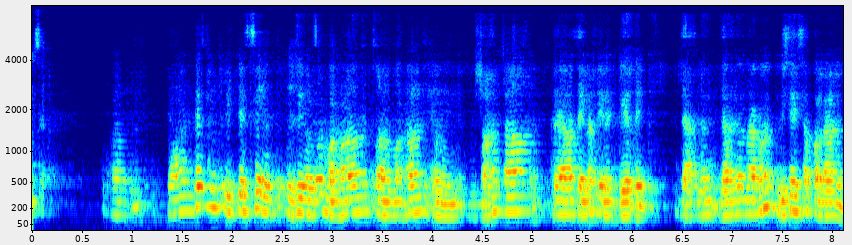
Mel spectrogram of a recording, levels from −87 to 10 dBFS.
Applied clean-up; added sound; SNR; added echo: neural mask model DeepFilterNet 3.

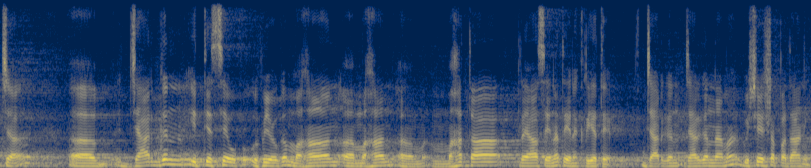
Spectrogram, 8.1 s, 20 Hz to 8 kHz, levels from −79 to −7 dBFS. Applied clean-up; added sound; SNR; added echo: none; none; none; none.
